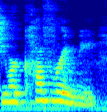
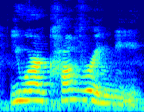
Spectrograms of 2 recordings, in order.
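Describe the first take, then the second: First: Said in the usual way. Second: Louder, pressing on "are"; insistent repeat. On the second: Acted. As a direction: repeat the warning with more force.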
